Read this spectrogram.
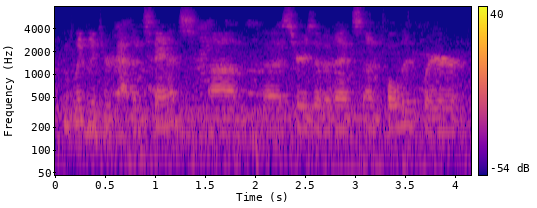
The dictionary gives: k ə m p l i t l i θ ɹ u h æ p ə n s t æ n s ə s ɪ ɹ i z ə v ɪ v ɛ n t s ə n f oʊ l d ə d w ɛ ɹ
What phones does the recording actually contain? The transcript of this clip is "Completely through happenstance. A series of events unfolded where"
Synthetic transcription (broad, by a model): k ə m p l i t l i θ ɹ u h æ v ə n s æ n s ə s ɪ ɹ i z ə v ɪ v ɛ n t s ə n f oʊ l d ə d w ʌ ɹ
